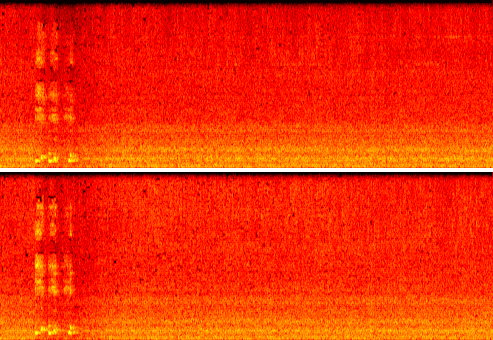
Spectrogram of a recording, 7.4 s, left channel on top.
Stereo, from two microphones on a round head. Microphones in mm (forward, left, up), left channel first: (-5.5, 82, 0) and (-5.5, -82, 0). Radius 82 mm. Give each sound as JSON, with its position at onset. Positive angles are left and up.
{"t": 0.5, "sound": "laughter", "side_deg": -75, "distance_m": 1.3}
